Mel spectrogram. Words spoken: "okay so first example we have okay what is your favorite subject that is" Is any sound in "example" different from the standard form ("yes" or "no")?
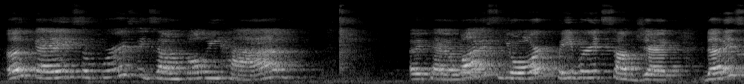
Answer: no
